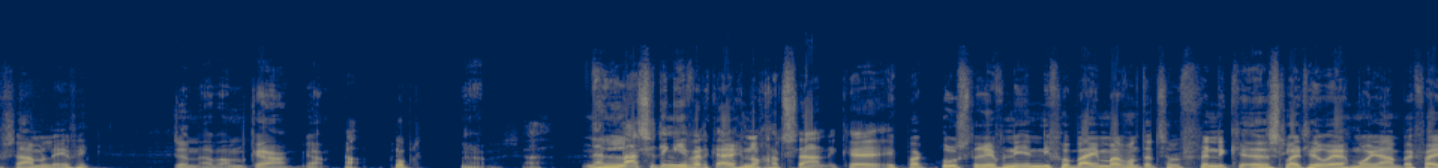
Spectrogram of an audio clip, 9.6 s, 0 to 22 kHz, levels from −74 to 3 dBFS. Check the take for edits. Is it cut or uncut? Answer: cut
